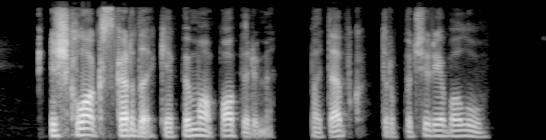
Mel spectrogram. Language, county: Lithuanian, Vilnius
